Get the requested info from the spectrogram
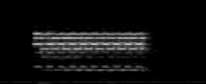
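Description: A telephone ringing for an incoming call: one steady electronic ring, about a second long, that starts about a third of a second in.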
